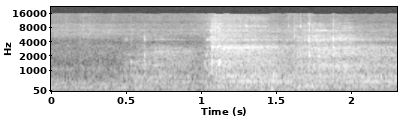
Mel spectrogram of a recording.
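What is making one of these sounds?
Weight plates on a barbell rattle as it is lifted in a large echoing hall.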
